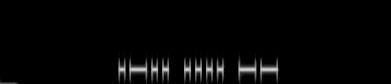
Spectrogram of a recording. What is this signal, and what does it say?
Morse code, heard as a keyed tone, about 22 wpm, 700 Hz. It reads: LHM
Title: USA Call Sign Postfixes - 3 Letters 22wpm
